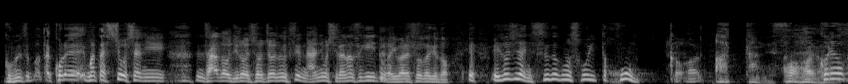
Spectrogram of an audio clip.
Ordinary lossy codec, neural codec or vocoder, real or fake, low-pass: none; none; real; 7.2 kHz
